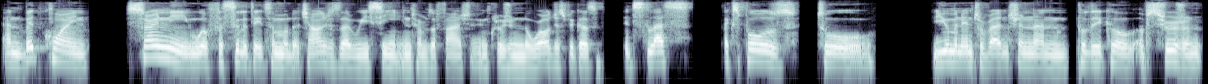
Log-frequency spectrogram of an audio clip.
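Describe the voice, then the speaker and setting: A young man from Senegal, a startup founder, explaining his work in a measured way in a podcast interview. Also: mid-range voice, no echo. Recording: dull lo-fi dry sound.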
